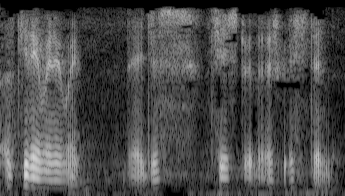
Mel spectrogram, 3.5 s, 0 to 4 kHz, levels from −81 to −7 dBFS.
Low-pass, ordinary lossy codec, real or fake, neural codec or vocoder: 3.6 kHz; MP3, 16 kbps; fake; codec, 24 kHz, 1.2 kbps, DualCodec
